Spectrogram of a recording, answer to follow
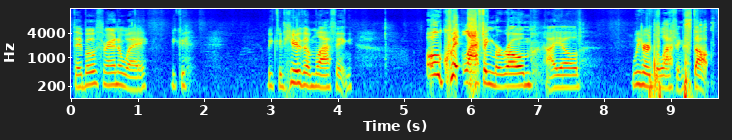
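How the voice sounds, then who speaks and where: A woman reading romantic fan fiction aloud in a casual, expressive amateur style, stumbling over words and restarting as she goes. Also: medium pitch, unhurried, long pauses, dry recording. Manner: gushing asides.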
